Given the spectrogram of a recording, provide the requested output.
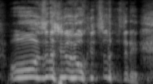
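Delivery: high, squealing oh of surprise; mock surprise. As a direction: yelp as the cactus falls.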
